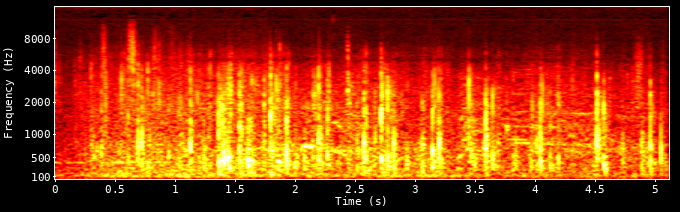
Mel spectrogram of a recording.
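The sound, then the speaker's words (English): Prisoners descending caged steps to an exercise yard: many quick, overlapping footsteps in a busy, steady shuffle, fairly faint throughout. “The inmates descend caged steps down to the exercise yard.”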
